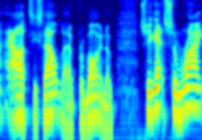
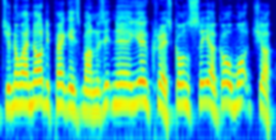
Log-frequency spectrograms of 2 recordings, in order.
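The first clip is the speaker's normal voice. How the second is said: ordinary talk, nothing marked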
